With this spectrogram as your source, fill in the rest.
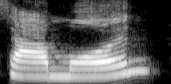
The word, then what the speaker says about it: salmon: and then when ammon same as salmon the letter l is not pronounced okay so it's silent l library is correct stomach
